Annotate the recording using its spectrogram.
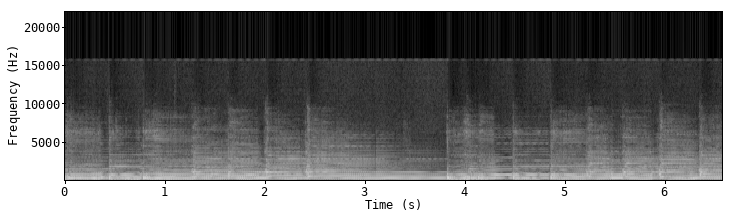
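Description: Banjo picking: a quick, continuous stream of plucked notes ringing over a held chord, starting suddenly.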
